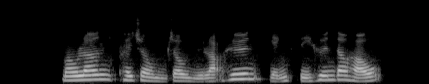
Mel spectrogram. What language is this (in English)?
Cantonese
